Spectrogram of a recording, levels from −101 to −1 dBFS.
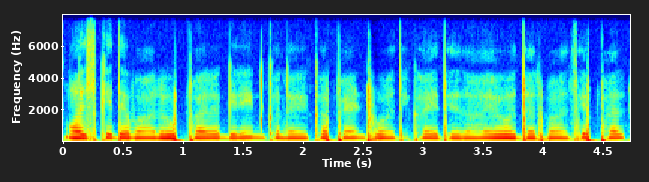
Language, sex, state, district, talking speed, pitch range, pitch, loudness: Hindi, female, Uttar Pradesh, Jyotiba Phule Nagar, 215 wpm, 220-225 Hz, 220 Hz, -19 LUFS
